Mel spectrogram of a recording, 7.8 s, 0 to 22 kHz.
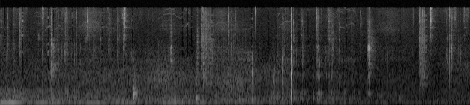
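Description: Precision screwdriver with a T10 security Torx bit turning screws out of a plastic battery case: faint, scattered small clicks and ticks, with one sharper click a little past the middle.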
